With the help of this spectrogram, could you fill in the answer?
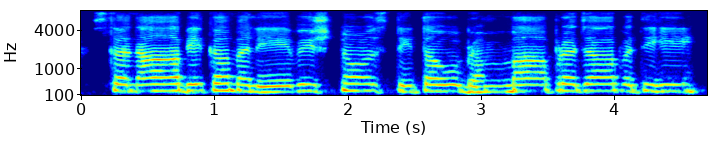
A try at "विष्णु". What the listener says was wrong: Vishnu, I heard a Vishnur. There's no ir there. இல்ல அங்க Vishnu Karna அப்படிதான் இருக்கு. Do you have a visarga there? Vishnu Karna.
